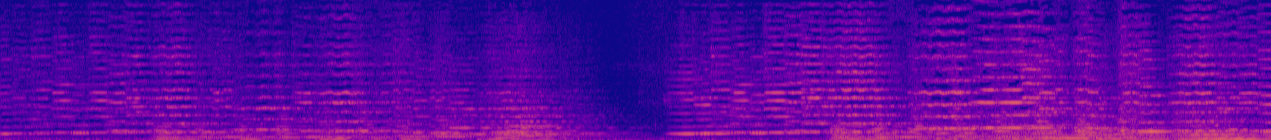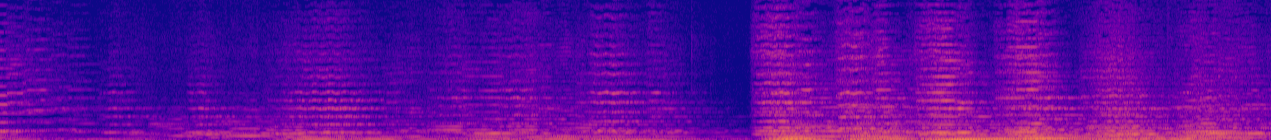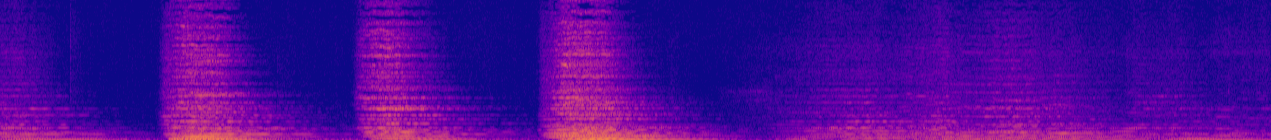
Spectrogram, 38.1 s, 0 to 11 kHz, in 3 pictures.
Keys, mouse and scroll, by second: 0.9 click, 4.5-5.8 drag, 7.5 click, 8.4 click, 8.7-9.1 scroll down 4, 9.1 scroll up 1, 9.2-11.2 scroll down 11, 11.3-11.6 drag, 11.6-12.9 scroll down 7, 12.9-16.0 drag, 17.3 click, 17.7-18.6 middle drag, 18.6-19.4 scroll up 1, 19.4-19.8 scroll down 1, 19.8 click, 20.2-21.3 middle drag, 21.3 s, 23.1 scroll up 2, 23.3-25.0 middle drag, 25.0 g, 31.3 click, 31.8 Tab, 32.4 Tab, 32.8-33.5 middle drag, 33.5 scroll down 1, 33.7-36.8 middle drag, 37.3 click, 37.8 click.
